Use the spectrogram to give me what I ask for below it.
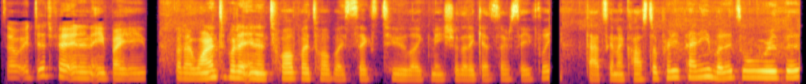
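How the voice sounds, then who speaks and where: A young woman with a slightly low voice narrates in a casual, chatty way as she packs orders for her shop. She runs through items one after another in an upbeat tone. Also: fast. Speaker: crystal shop owner.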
